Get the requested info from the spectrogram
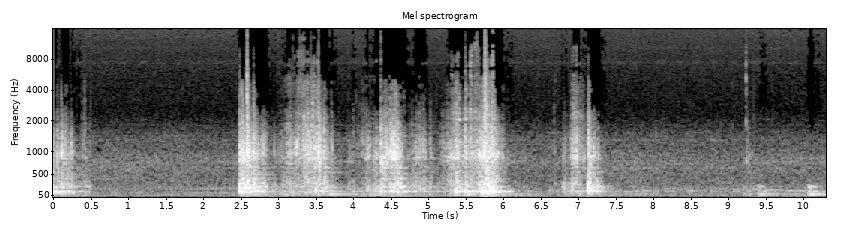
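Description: Hard plastic and wire scrap from a CRT monitor's deflection yoke being handled and pulled apart on a table. There is a sharp knock at the start, then about two and a half seconds in comes a run of scraping and clattering that lasts some five seconds.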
